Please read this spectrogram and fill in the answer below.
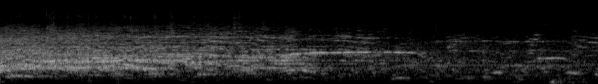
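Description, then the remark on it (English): An arena crowd at a basketball game erupts in a loud, dense roar of mixed voices reacting to a foul call after Covington's dunk ties the game, swelling at first and then gradually fading over several seconds. “George Clooney says half 23 the crowd likes it, the other half hates it.”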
